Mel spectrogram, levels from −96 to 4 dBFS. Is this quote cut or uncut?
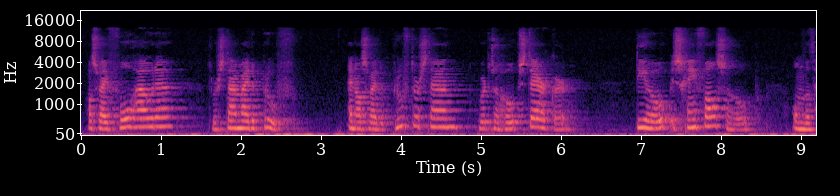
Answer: cut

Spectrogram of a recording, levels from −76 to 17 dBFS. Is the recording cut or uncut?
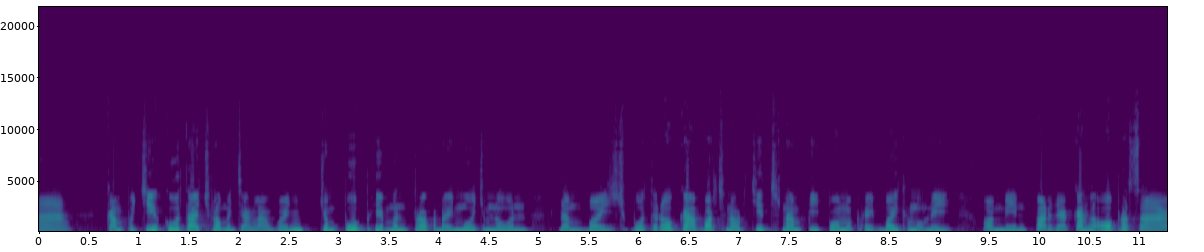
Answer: uncut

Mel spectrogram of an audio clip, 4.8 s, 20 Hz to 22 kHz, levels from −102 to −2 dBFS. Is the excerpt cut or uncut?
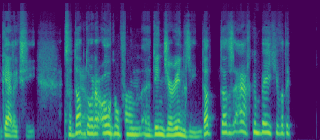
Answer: cut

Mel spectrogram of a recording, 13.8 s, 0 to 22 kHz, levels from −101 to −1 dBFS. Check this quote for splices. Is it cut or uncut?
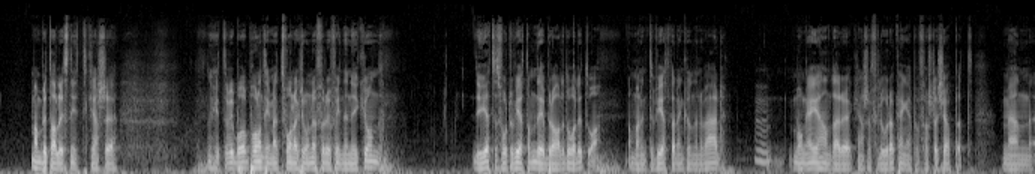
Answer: uncut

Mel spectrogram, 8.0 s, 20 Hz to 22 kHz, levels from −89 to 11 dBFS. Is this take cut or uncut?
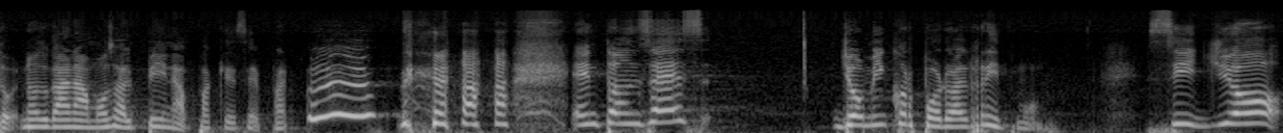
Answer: uncut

